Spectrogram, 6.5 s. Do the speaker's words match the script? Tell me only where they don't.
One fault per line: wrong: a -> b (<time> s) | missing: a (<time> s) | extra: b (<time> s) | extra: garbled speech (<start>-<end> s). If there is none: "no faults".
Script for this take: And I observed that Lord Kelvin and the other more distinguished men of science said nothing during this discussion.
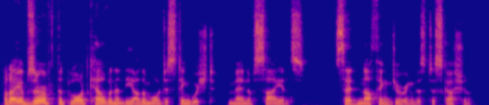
wrong: And -> But (0.0 s)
